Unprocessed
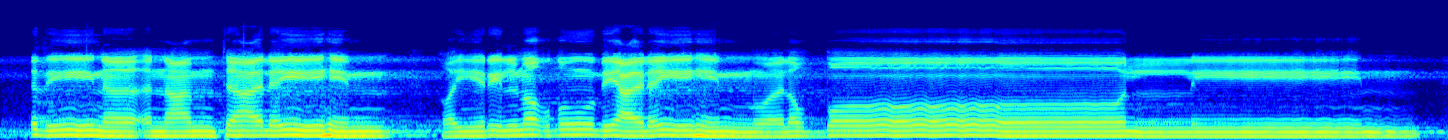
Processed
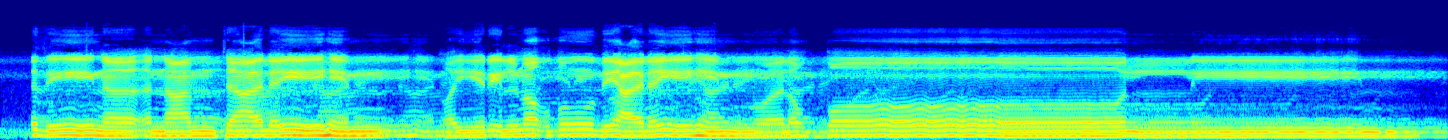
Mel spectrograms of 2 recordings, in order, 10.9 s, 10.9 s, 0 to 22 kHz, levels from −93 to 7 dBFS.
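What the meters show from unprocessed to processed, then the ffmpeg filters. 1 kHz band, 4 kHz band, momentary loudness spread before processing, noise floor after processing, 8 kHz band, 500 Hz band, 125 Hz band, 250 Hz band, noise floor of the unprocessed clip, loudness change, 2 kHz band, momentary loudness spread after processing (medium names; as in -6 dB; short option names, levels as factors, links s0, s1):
+7.0 dB, +7.0 dB, 8 LU, -36 dBFS, no reading, +7.5 dB, +7.5 dB, +7.5 dB, -50 dBFS, +7.0 dB, +7.0 dB, 7 LU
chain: -filter_complex "[0:a]asplit=2[s0][s1];[s1]adelay=641,lowpass=f=3100:p=1,volume=0.224,asplit=2[s2][s3];[s3]adelay=641,lowpass=f=3100:p=1,volume=0.49,asplit=2[s4][s5];[s5]adelay=641,lowpass=f=3100:p=1,volume=0.49,asplit=2[s6][s7];[s7]adelay=641,lowpass=f=3100:p=1,volume=0.49,asplit=2[s8][s9];[s9]adelay=641,lowpass=f=3100:p=1,volume=0.49[s10];[s0][s2][s4][s6][s8][s10]amix=inputs=6:normalize=0,volume=2.24"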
